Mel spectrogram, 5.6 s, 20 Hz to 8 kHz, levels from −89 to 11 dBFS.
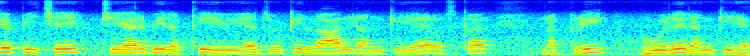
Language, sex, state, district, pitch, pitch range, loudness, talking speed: Hindi, male, Uttarakhand, Uttarkashi, 185 Hz, 175-200 Hz, -17 LUFS, 200 wpm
